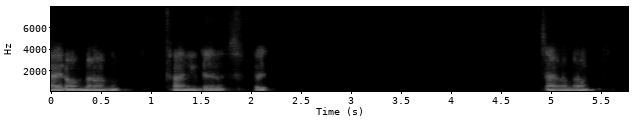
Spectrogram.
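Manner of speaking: close to crying, on the verge of tears. Asked whether they've made any friends at the new job: on the verge of tears. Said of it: "Don't cry".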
